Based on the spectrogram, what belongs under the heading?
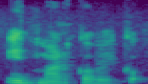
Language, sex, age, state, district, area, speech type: Kannada, female, 30-45, Karnataka, Chikkamagaluru, rural, spontaneous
